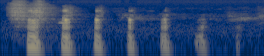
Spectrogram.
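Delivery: a quick light laugh, breathy and bright; short laugh. Acted. Companion laughing to the player, short light laugh. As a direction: laugh it off for a beat.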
